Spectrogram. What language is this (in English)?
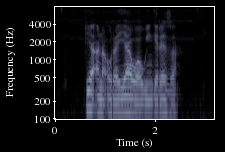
Swahili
